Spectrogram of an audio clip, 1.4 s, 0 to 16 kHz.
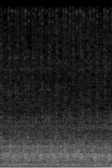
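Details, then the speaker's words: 2016 Ford Transit Connect XL cargo van with four-cylinder engine: low, steady hum with no knocks, ticks or stumbles; smooth, consistent normal idle. "it does have a really smooth consistent idle that sounds good"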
